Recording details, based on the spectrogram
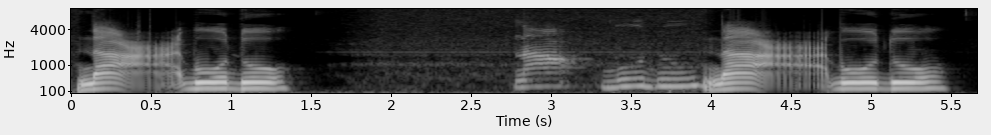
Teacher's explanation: jangan ada puncaknya, jangan terhenti antara na dengan bu, jangan ada jeda. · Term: ain sukun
